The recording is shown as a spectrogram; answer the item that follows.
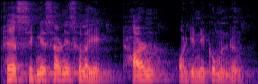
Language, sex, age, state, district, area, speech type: Bodo, male, 60+, Assam, Kokrajhar, rural, read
